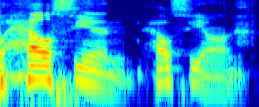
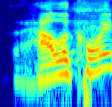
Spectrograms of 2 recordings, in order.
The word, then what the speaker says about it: Halcyon: Halcyon.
